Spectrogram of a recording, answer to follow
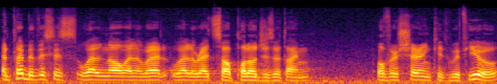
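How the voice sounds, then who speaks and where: This speaker has a Polish accent, a moderate pace and ordinary pitch variation. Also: man. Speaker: entrepreneur and conference speaker. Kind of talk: conference presentation. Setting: stage with audience. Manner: halting.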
